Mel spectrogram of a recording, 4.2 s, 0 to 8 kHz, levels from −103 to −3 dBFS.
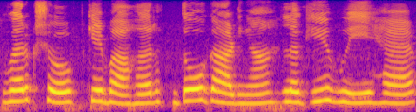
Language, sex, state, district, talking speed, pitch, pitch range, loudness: Hindi, female, Punjab, Pathankot, 115 wpm, 270 Hz, 255-295 Hz, -13 LUFS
